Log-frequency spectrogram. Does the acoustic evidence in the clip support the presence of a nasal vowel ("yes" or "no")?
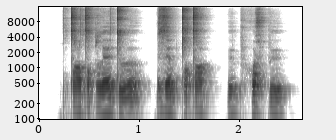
no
